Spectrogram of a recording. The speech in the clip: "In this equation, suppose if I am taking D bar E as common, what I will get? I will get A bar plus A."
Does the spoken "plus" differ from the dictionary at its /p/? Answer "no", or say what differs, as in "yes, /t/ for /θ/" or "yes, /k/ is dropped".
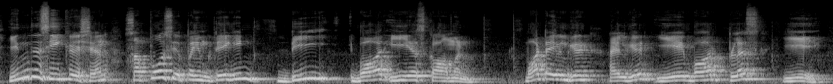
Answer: no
